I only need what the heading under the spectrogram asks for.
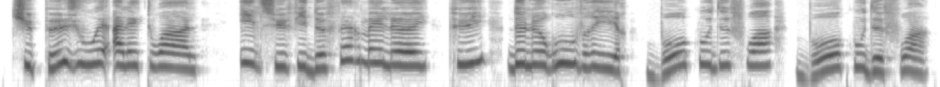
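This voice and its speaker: A woman reciting a children's poem in a deliberate, measured manner, with pauses between phrases. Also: high voice. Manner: deliberate, with repeated lines and pauses. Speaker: poem reciter for primary school learners.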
